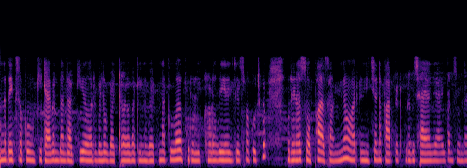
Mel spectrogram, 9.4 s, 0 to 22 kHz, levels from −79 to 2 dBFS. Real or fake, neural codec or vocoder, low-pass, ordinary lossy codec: fake; codec, 32 kHz, 1.9 kbps, SNAC; 5.4 kHz; none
